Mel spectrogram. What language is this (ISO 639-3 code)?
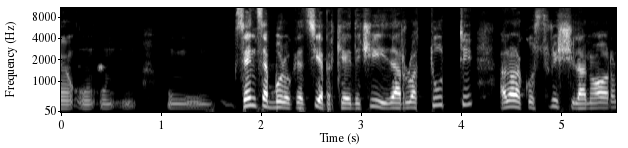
ita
